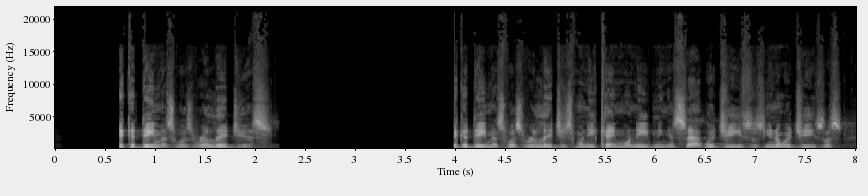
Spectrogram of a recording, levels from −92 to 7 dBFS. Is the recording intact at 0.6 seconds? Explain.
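No. From 0.59 to 0.64 s there is a clipped start after a pause: the output device slept through the opening 0.59 s of silence and woke late, swallowing about 54 ms. The sound begins abruptly without its first sounds, whereas muted pauses lose only background, never speech.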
